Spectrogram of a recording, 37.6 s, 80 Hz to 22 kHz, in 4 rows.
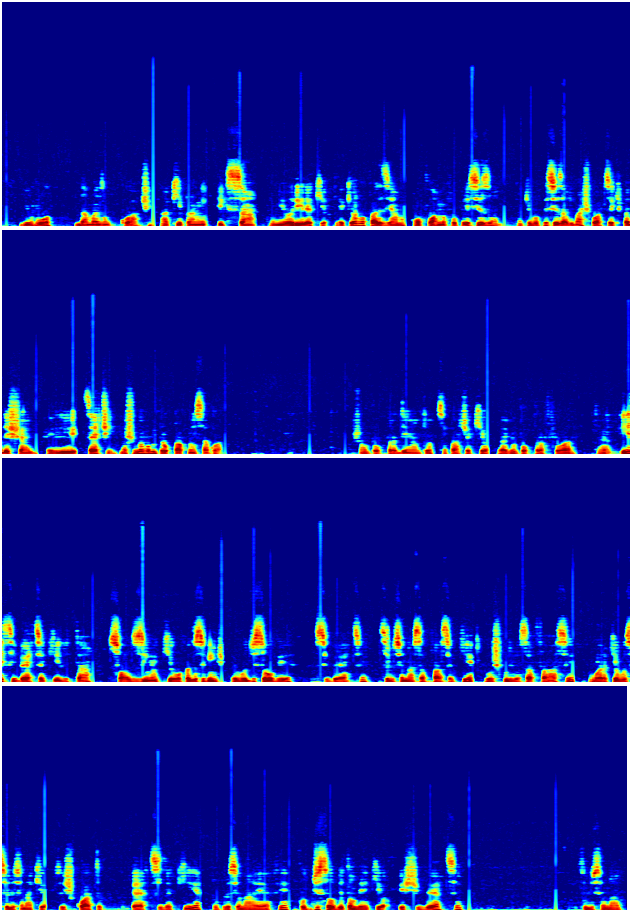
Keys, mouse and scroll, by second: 0.4 middle click, 1.0 k, 3.8 click, 5.1 a, 5.8-7.1 middle drag, 7.5-9.6 middle drag, 10.9-12.9 middle drag, 15.7-18.0 middle drag, 18.9 middle click, 21.8 x, 24.6-25.8 middle drag, 25.6 click, 26.0 x, 28.5 click, 28.9 right click, 29.1-30.4 drag, 30.4 middle click, 30.7 click, 31.0 right click, 31.3 f, 32.6 middle click, 32.7 x, 34.9-36.4 middle drag, 36.6 z, 37.2 click.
